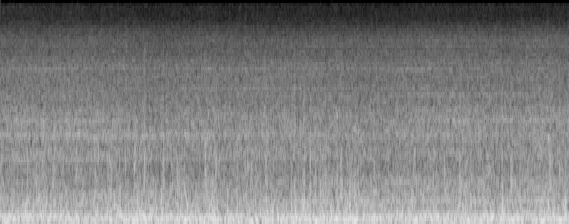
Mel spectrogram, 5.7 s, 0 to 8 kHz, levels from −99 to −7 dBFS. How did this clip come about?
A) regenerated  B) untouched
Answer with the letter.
A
